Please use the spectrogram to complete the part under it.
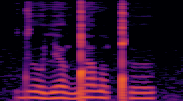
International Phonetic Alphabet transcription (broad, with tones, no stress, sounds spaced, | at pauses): d ɵː˦˨ o̯ lʲ ɑ˦˨ o̯ ŋ͡ǃ ɛ˦ lˠ ʉ˨ ǃʰ ɵː˧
